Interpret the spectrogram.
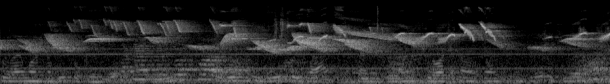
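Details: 'Beco'-style rusty-collared seedeater competing with other birds: steady stream of sweeping, slurred whistles and chirps, several voices layered together.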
